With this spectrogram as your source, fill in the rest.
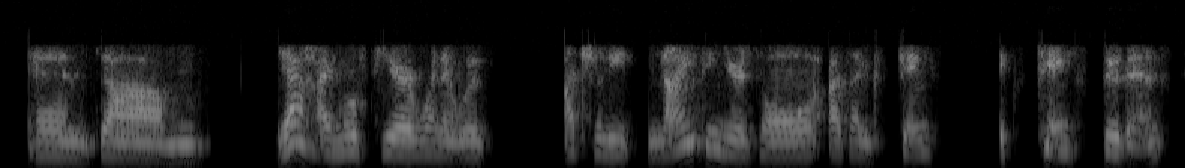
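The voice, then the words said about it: Colombian-accented English. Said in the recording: “where's your beautiful accent from ... I'm from Colombia. I'm originally from Colombia.”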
